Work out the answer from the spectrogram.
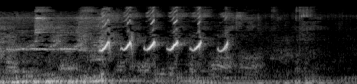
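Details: Common iora singing in the morning: a held thin whistle, then six short rising whistled notes given quickly, about four each second, over a faint low rumble.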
